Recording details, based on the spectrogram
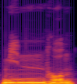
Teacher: Kemudian minhum, nun sukun ketemu dengan ha, izhar dibaca jelas, minhum, tidak boleh minhum, tidak boleh.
